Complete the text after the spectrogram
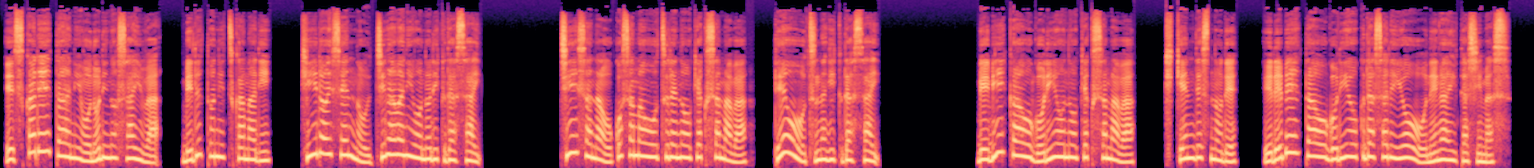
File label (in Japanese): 館内アナウンス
